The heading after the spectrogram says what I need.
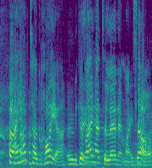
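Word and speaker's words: TAG Heuer: in and they go oh do you have tag I'm like I have tag Hoya because I had to learn it myself and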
